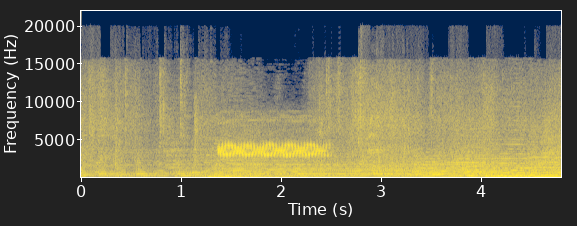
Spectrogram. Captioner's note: buzzing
